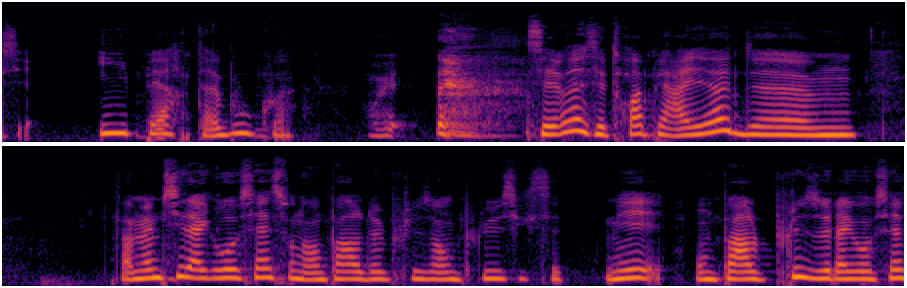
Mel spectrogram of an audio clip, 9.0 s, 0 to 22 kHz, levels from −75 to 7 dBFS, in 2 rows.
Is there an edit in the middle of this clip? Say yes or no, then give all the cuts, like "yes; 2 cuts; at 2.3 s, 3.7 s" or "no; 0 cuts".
yes; 3 cuts; at 1.6 s, 2.6 s, 7.9 s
